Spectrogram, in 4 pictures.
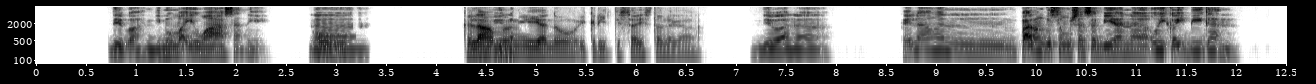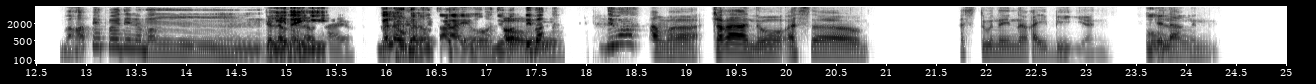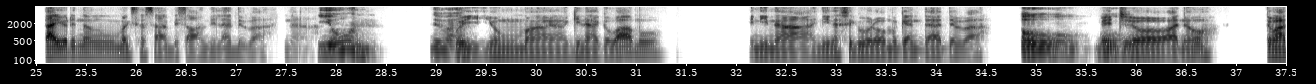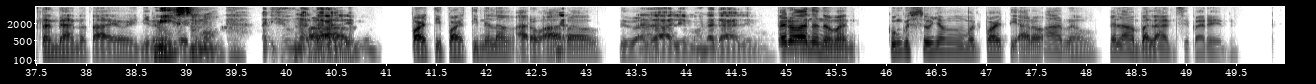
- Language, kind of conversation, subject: Filipino, unstructured, Paano mo binabalanse ang oras para sa trabaho at oras para sa mga kaibigan?
- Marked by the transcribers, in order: tapping; laugh; other background noise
